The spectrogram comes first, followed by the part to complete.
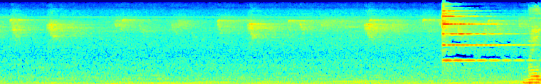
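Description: A small bird chirps over and over, about once a second, each chirp a short falling note. About six and a half seconds in, an altar bell is struck once and rings on, slowly fading; it is the loudest sound.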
